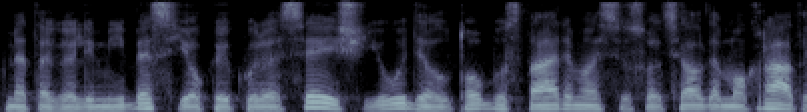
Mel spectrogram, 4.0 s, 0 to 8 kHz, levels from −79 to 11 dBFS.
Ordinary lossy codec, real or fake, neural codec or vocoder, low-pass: MP3, 64 kbps; fake; codec, 24 kHz, 6 kbps, HILCodec; 7.2 kHz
